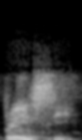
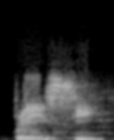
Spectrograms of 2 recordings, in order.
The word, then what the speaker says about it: précis: तो इट इज précis, précis, last are जो है कि साइलेंट।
